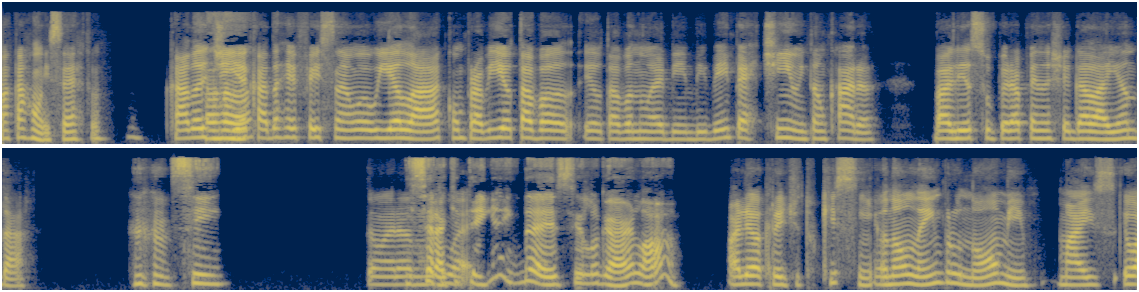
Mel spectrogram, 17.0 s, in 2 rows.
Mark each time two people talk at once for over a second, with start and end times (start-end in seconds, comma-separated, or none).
none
